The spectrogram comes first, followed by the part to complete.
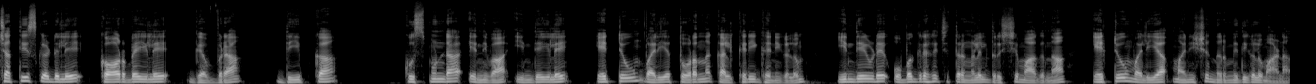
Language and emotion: Malayalam, neutral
